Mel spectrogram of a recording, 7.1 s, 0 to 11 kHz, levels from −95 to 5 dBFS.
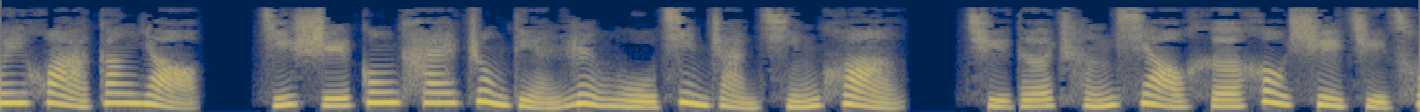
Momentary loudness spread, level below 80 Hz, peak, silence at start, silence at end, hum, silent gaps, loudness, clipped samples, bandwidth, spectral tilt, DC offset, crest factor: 5 LU; -58 dBFS; -2 dBFS; 0 s; 0 s; none; none; -19 LUFS; under 0.1%; 8.8 kHz; -5.5 dB/octave; under 0.1%; 16 dB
